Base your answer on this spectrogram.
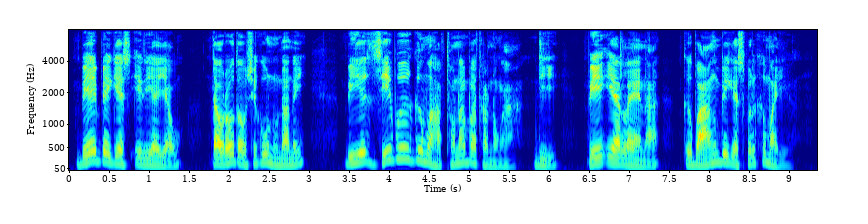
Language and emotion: Bodo, disgusted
